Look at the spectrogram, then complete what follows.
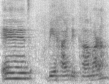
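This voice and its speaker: A man's voice: a little high, measured pace, vocal fry, sharp tone. A middle-aged man from Ecuador, a native Spanish speaker with an Ecuadorian accent, giving friendly travel-packing advice to camera and often checking in with "okay?". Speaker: travel guide. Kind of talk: casual explainer to camera. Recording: roomy sound from a distance, faint ambient noise.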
